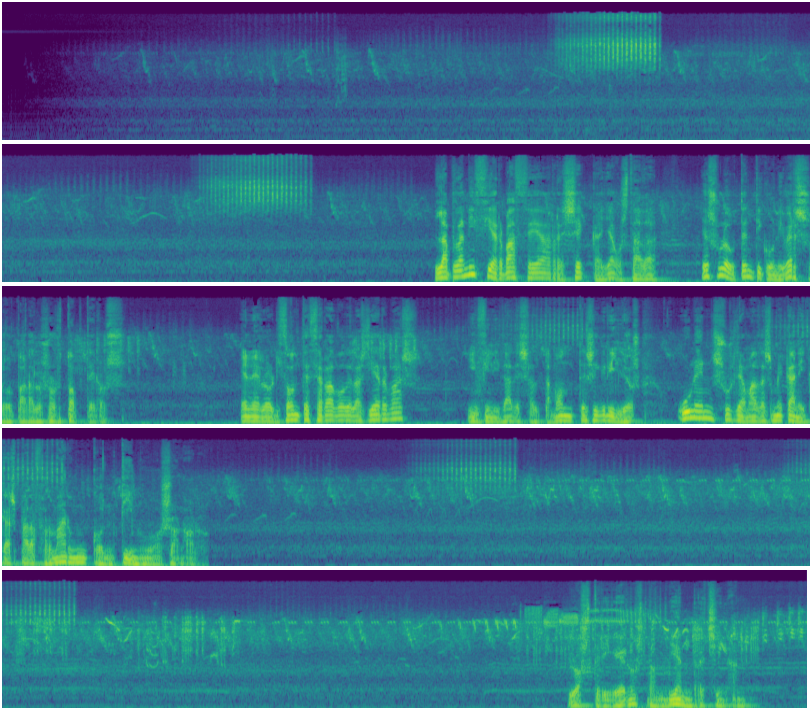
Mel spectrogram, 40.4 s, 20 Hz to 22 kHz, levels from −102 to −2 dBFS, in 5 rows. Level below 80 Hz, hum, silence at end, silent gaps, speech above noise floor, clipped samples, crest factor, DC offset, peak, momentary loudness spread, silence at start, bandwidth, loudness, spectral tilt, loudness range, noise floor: -36 dBFS; none; 0 s; none; 58 dB; under 0.1%; 22 dB; under 0.1%; -2 dBFS; 24 LU; 2.7 s; 16.5 kHz; -22 LUFS; -4 dB/octave; 11 LU; -78 dBFS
